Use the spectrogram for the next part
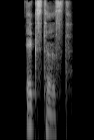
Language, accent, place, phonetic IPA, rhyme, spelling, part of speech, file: German, Germany, Berlin, [ˈɛkstəst], -ɛkstəst, extest, verb, De-extest.ogg
- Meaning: inflection of exen: 1. second-person singular preterite 2. second-person singular subjunctive II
